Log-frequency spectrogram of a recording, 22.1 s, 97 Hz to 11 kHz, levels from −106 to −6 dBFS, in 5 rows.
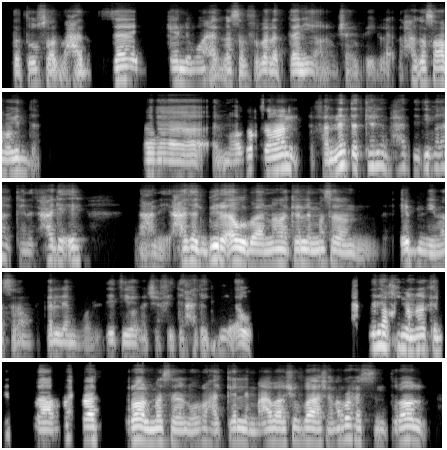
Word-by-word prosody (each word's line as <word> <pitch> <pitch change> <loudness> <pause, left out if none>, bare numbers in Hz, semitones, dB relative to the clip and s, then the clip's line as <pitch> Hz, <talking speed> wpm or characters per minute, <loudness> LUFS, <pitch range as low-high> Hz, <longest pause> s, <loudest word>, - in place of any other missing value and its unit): أنت 120 - -7
توصَل 135 +1 -4
لحد، 240 - -2
إزاي 160 +1 +1 0.3
تكلّم 140 -2 -3
واحد 135 - -5
مثلًا 125 -3 -5
في - - -14
بلد 130 -2 -2
تانية 125 0 -2
والّا - - -16
مش - - -13
عارف 110 -3 -18
إيه، - - -14
لأ، - - -17
دي - - -26
حاجة 140 - -4
صعبة 140 -1 0
جدًا. 145 -1 -4 1.1
آآ، 125 -2 -1
الموضوع 125 +7 -4
زمان 165 +3 +5 0.2
فإن 125 +6 +1
أنت 205 +1 +4
تكلّم 190 -2 -3
حد 185 -2 -13
دي 165 +4 -7
بقى، 180 -1 -12
كانت 125 -1 -17
حاجة 155 -1 -2
إيه، 150 +1 -3 0.5
يعني - - -7
حاجة 145 0 +4
كبيرة 150 +4 +6
أوي 150 -2 +10
بقى، 130 -1 +4
إن 125 +1 -2
أنا 140 0 +2
أكلّم 135 -1 0
مثلًا 125 -8 -3 0.3
ابني 125 -4 -1
مثلًا 120 +1 -10
وأكلم 115 0 -8
والدتي 120 +4 -9
والّا 115 - -11
مش - - -13
عارف - - -19
إيه، - - -12
دي - - -16
حاجة - - -8
كبيرة - - -12
أوي، - - -2 1.0
حاجة - - -7
ليها 190 0 +4
قيمة. 175 -4 -1
أن 155 - +1
أنا 170 - +2
كان 150 -2 -5
لسه 205 - -17 0.2
بقى 135 0 +4
أرُوح 140 +6 -3
بقى 160 0 +11
السنترال 160 -1 +4
مثلًا 140 -3 -1
وأروح 135 +1 -7
أتكلم 140 +2 -3
معاه 125 +3 +2
بقى، 140 0 +3
أشوف 145 +1 -6
بقى 150 -1 +6
علشان 140 0 -3
أروح 170 +2 0
السنترال 150 0 +1
140 Hz, 200 wpm, -23 LUFS, 125-155 Hz, 1.1 s, بقى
